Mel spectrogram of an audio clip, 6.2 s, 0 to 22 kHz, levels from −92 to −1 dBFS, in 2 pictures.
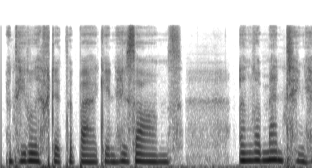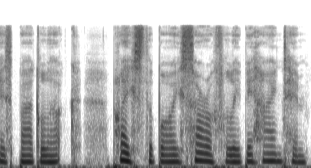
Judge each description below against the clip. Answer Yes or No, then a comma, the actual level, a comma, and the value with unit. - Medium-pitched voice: Yes, medium, 165 Hz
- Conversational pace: Yes, average, 185 wpm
